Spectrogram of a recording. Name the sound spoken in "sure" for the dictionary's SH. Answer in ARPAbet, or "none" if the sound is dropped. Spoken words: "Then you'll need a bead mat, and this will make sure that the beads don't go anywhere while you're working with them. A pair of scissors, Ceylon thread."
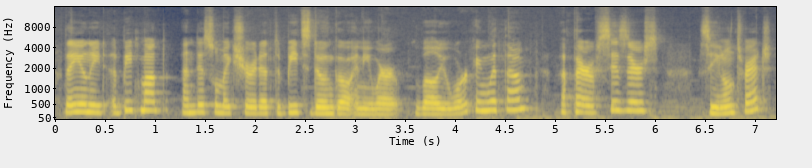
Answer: SH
